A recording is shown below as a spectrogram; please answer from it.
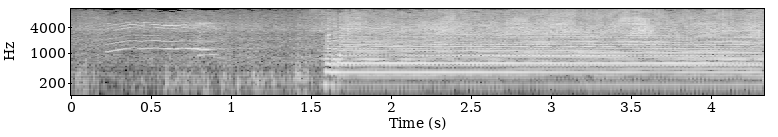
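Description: The S.S. Badger's steam whistle blowing one long, loud, steady blast that starts about a second and a half in, a rich tone of many even harmonics. Before it, a few short bird calls.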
